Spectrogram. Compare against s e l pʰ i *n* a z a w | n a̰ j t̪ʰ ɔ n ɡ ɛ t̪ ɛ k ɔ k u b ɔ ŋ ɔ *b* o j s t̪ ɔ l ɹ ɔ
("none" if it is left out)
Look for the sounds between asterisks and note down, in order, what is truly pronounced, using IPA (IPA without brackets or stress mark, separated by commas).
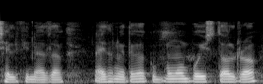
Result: n, b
